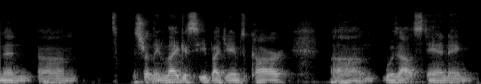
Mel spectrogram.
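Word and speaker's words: Kerr: what's up it's james carr it's spelled k-e-r-r but it's pronounced car i believe awesome i'll check that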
